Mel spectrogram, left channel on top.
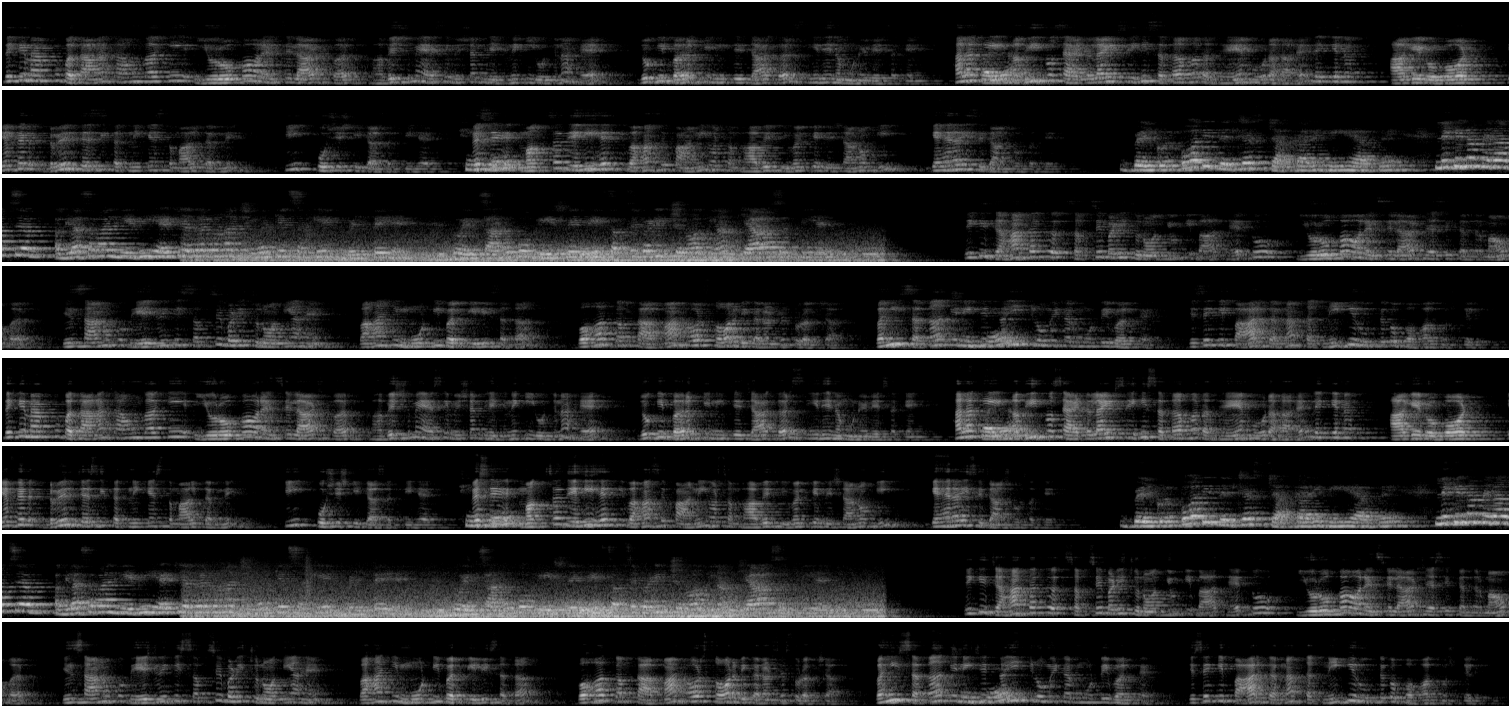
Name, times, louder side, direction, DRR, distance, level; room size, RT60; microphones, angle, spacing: voice 1, 0.0-6.0 6.4-9.1 9.5-13.5 13.9-14.7 15.0-17.4 17.9-18.8 19.1-19.4 19.8-24.0 24.4-25.6 39.8-45.4 45.8-48.4 48.8-50.5 51.0-53.6 53.9-56.7 57.1-59.9, right 1 dB, 60° right, 3 dB, 1.5 m, -33 dB
voice 2, 9.8-10.2 19.7-20.2 26.2-34.2 34.6-38.5 54.8-55.3, right 1 dB, ahead, -6 dB, 1.6 m, -26 dB
sound 1, 31.9-39.0, right 4 dB, 90° right, 0.4 m, -27 dB
12.5 x 5.3 x 5.1 m, 0.80 s
head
